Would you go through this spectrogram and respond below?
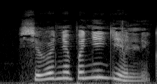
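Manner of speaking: uncertain, hesitant, tentative and doubtful. A man barely standing, gripping a chair back, answers his majesty, uncertain. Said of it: "неуверенно выговорил Кантор".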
